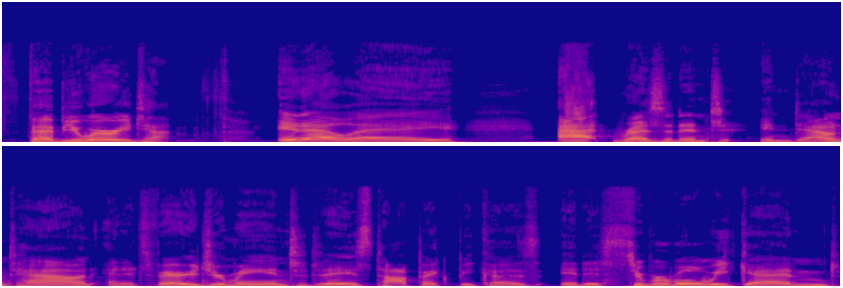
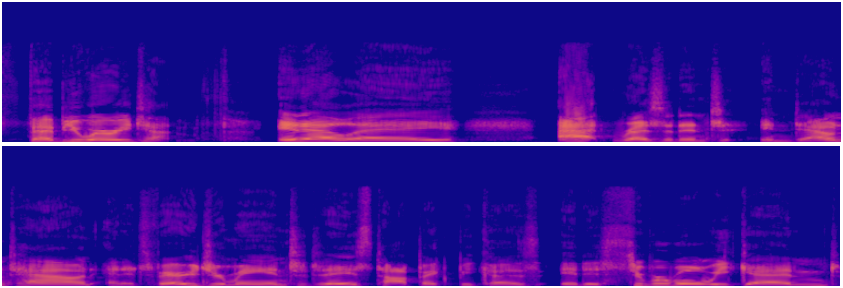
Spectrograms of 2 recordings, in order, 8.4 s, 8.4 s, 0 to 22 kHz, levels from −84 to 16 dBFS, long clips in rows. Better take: first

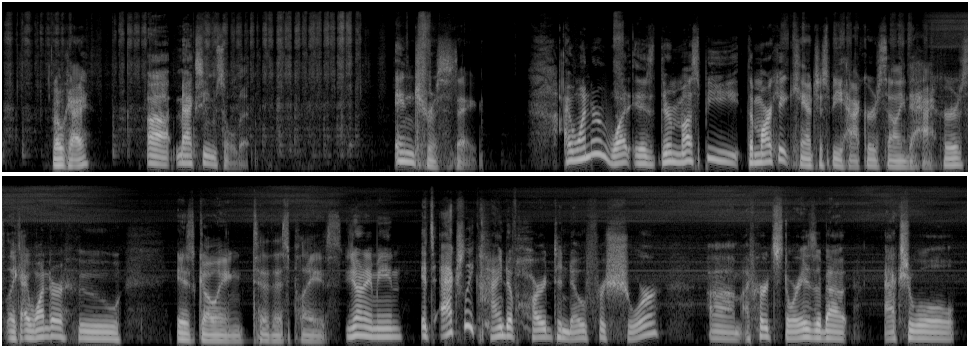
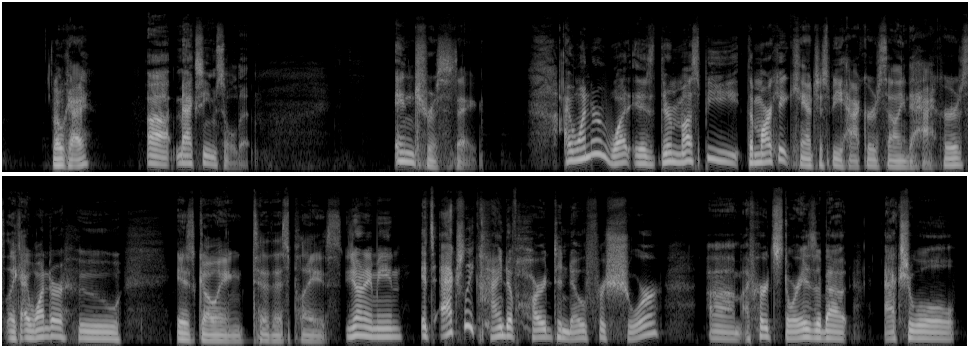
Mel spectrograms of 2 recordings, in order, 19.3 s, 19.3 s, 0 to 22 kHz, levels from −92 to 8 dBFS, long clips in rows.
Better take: second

